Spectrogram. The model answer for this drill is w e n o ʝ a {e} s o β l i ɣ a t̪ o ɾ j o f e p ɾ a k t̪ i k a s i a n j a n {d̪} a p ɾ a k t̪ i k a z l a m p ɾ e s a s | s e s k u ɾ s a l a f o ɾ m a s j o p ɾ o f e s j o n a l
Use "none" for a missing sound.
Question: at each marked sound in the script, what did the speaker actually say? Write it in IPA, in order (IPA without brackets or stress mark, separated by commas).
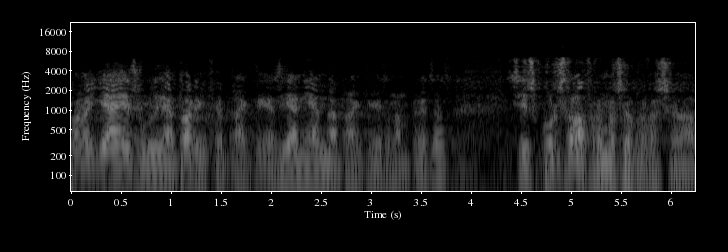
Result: e, d̪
